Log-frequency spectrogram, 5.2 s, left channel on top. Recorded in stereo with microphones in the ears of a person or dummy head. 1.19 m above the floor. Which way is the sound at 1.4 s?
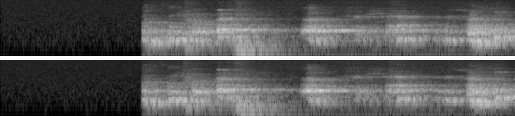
65° right (ahead or behind).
